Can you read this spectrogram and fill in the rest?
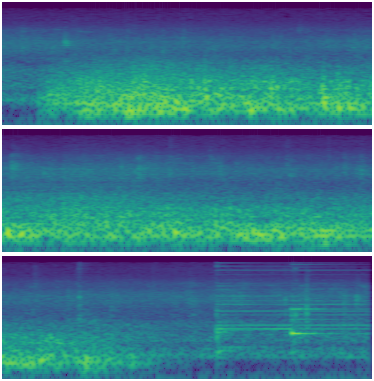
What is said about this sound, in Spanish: No ha parado de llover en varios días. Las plantas se marchitan de tanta lluvia.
